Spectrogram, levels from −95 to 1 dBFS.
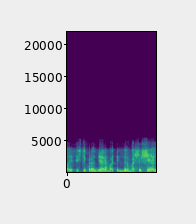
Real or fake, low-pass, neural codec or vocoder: fake; 5.4 kHz; codec, 44.1 kHz, 2.6 kbps, SNAC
